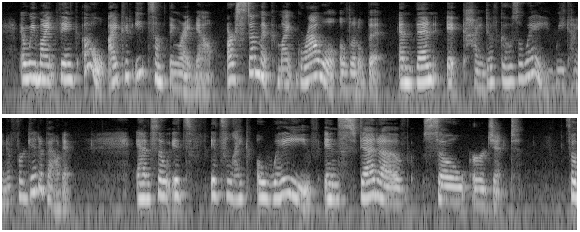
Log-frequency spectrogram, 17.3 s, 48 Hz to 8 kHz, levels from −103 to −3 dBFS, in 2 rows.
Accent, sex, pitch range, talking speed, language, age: American, female, 190-240 Hz, 150 wpm, English, 40-59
